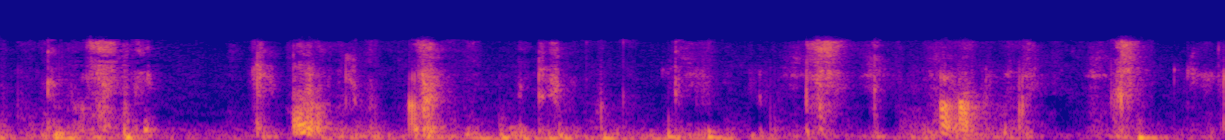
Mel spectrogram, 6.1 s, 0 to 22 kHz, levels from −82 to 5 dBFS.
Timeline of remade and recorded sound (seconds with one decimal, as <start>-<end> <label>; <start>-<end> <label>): 0.0-6.1 remade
